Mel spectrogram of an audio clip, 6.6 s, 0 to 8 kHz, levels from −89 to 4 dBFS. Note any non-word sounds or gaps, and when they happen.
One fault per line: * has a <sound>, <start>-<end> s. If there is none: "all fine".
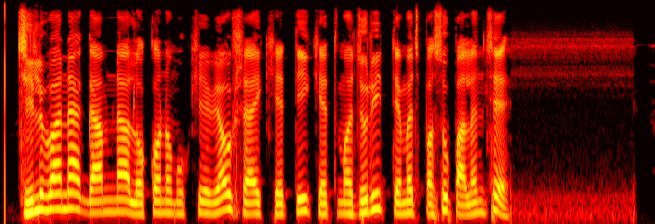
all fine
